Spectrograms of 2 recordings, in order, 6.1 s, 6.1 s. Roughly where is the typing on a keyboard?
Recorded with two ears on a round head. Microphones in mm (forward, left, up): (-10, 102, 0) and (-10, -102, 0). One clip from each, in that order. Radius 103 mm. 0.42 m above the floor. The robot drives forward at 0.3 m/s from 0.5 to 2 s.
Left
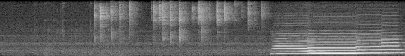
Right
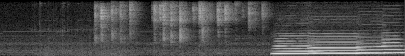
Left.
